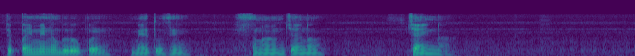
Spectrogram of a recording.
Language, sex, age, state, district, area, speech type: Dogri, male, 18-30, Jammu and Kashmir, Kathua, rural, spontaneous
